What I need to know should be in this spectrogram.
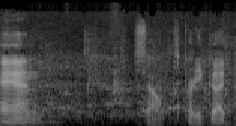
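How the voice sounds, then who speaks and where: A man's very deep, low voice in a Canadian accent at a very slow pace, with crowd noise in the background. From Canada. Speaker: stand-up comedian. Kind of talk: stand-up. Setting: stage with audience. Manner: halting, many fillers.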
